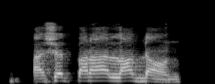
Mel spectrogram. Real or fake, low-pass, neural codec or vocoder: fake; 7.2 kHz; codec, 16 kHz in and 24 kHz out, 1 kbps, XY-Tokenizer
